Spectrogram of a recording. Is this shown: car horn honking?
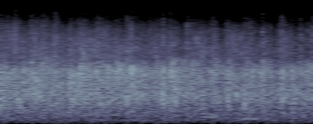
no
